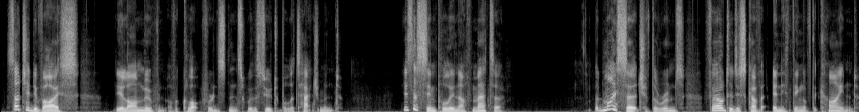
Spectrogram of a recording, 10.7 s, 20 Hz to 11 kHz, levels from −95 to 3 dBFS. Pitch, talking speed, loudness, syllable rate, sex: 135 Hz, 175 wpm, -21 LUFS, 6.6 syllables/s, male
